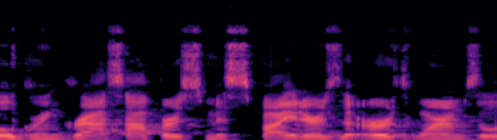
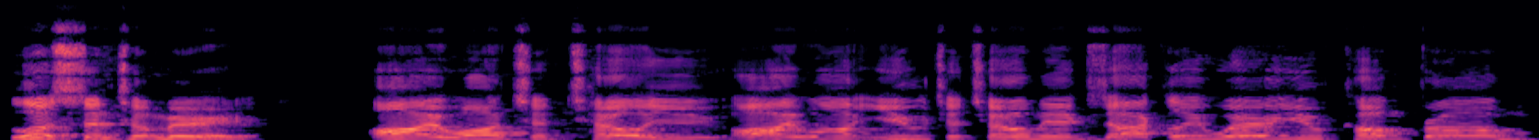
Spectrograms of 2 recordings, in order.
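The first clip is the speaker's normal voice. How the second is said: calling up; 8 semitones higher, 4 dB louder, slower than usual. Acted. Chief calls up to centipede.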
